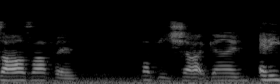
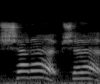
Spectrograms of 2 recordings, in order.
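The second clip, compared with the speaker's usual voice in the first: exasperated, fed-up, frustrated tone with pitch raised; 8 semitones higher, 3 dB louder than usual. Speaker retells a woman dragging a screaming stabbed man, mock-frustrated. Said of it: "and then she gets frustrated".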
